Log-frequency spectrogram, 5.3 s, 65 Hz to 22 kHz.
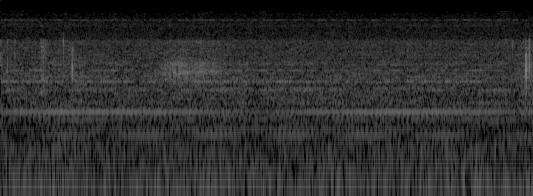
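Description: PMDG Boeing 737 jet engines in Microsoft Flight Simulator, a steady, even whine and roar droning without a break, quiet and constant, with no talking.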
